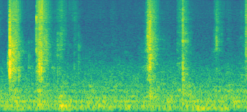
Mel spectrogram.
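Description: Tarot cards being shuffled by hand: a few faint, crisp card snaps with short pauses between.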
